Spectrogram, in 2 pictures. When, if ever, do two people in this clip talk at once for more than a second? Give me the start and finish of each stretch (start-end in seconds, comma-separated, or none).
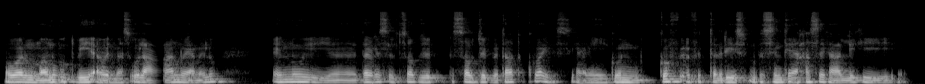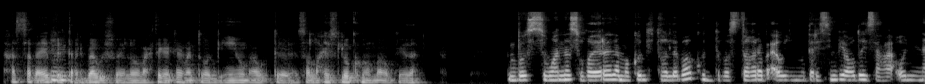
none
